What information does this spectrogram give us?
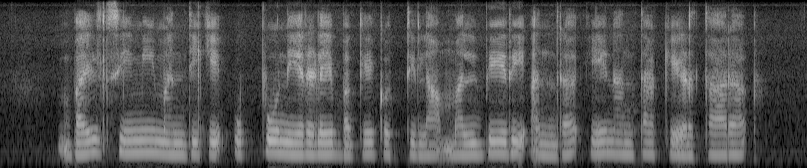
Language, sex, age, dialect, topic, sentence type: Kannada, female, 25-30, Dharwad Kannada, agriculture, statement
